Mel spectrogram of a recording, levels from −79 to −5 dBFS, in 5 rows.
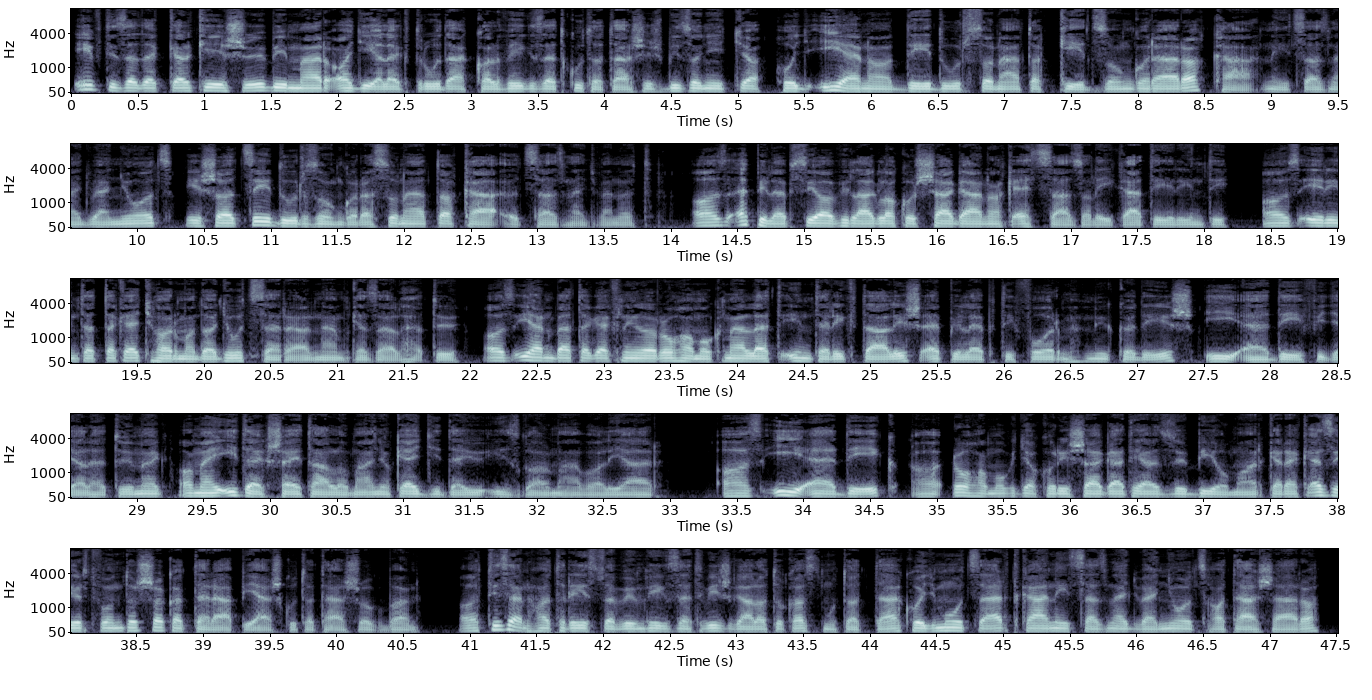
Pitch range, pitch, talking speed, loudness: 85-105 Hz, 95 Hz, 95 wpm, -22 LUFS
